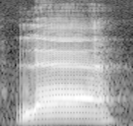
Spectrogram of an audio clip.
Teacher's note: La huruf lam, hujung tepi lidah kita letak di gusi. La huruf ringan, buka mulut sambil nak senyum.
